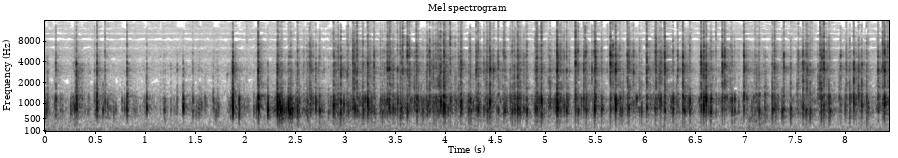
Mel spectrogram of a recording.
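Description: Fingertips and thumbs rapidly mash the buttons of a hollow blue plastic PlayStation 3 handheld controller held in both hands. The result is a dense, continuous stream of short, dry plastic clicks and taps, centered in the midrange with a few bright ticks, with no ring after each press. A faint steady low hum runs underneath.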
